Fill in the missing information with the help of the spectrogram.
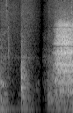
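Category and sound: human body sound, sneeze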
